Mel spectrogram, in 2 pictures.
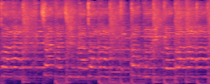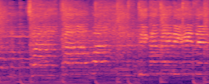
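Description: Women singing a K-pop dance song live into handheld microphones over a backing track with a steady kick-drum beat of about two beats a second.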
